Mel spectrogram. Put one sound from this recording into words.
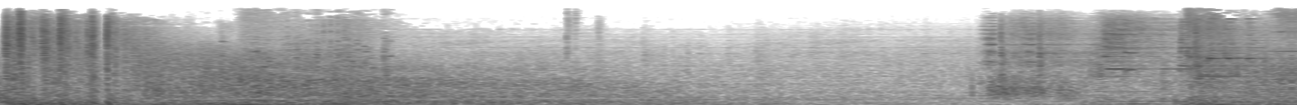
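Shells explode with deep rumbling thuds.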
